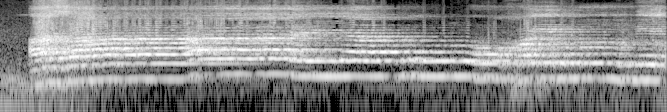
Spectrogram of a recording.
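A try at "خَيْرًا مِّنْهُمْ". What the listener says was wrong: Khairan, ron, bukan rum. khairam minhum, bukan khairum.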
